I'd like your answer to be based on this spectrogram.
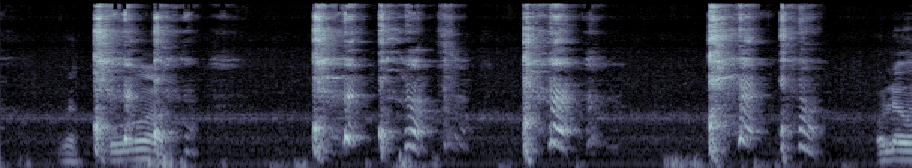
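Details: A child coughs repeatedly while laughing, in short paired bursts with pauses between.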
